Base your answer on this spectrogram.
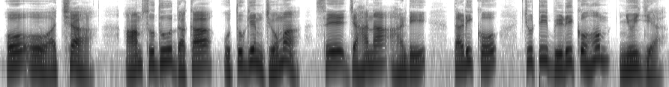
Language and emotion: Santali, neutral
